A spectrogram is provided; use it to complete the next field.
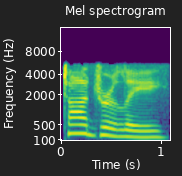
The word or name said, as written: tawdrily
